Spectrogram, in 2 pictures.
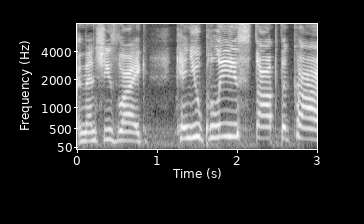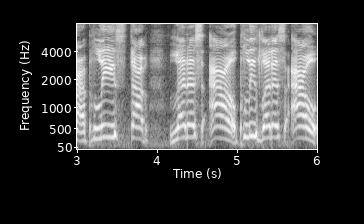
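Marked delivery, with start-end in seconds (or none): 1.2-6.0 play-acted desperate, panicked, urgent voice. Retelling a friend begging the driver to stop: imitating a panicked plea. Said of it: "having a panic attack".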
